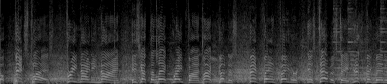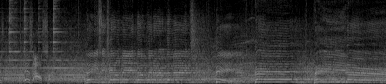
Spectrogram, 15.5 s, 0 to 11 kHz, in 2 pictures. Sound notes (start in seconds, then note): 8.8 bell ringing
